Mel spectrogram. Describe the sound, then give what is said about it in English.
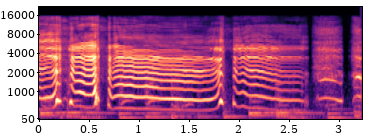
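A voice imitates a baby sobbing, with several quavering, high-pitched wailing cries broken by short catches of breath, clear and alone. “The baby's sob continued again”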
